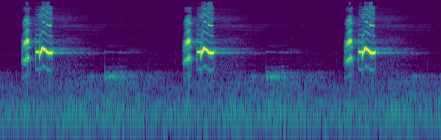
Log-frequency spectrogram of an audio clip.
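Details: Sooty-headed bulbul calling its companions with a steady, regular pattern: a quick pip followed by a slurred liquid note, the pair repeated three times at about one-second intervals.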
